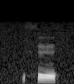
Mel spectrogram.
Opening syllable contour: low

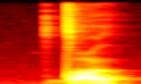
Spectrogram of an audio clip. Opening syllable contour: rising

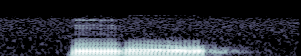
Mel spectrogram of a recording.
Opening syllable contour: low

